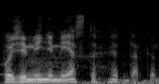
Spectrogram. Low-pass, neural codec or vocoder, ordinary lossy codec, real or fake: 10.8 kHz; none; AAC, 48 kbps; real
